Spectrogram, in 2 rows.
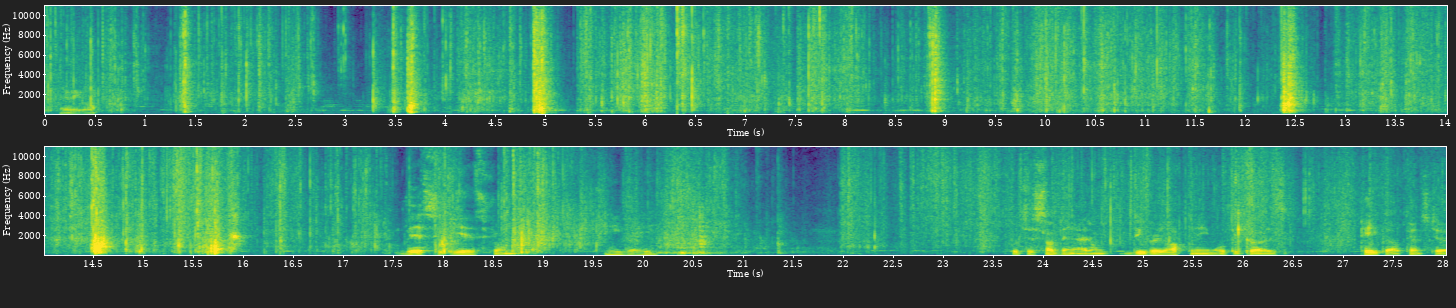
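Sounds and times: plastic mailer crinkling: 0.0 - 28.0.

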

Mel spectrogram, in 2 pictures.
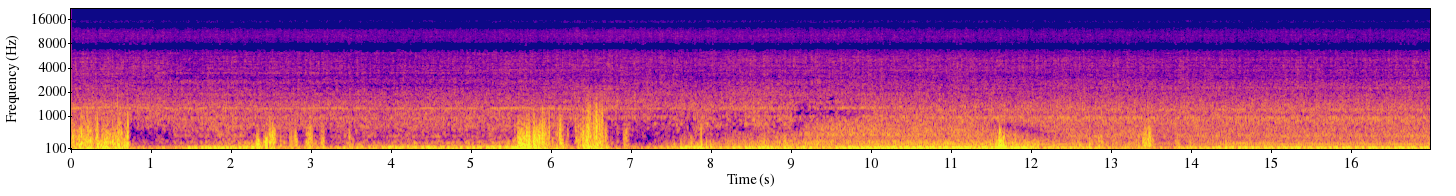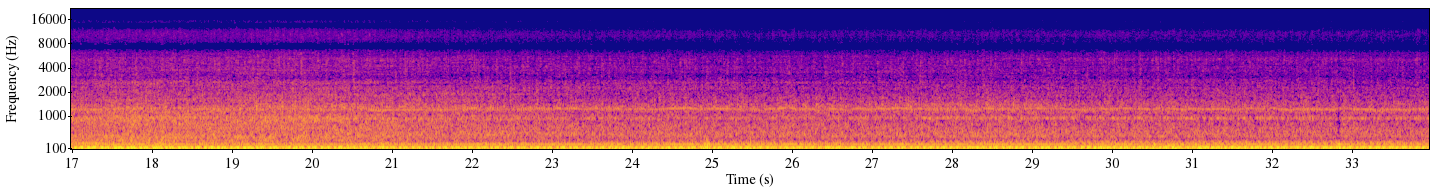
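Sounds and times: car engine idling: 0.0 - 33.9.

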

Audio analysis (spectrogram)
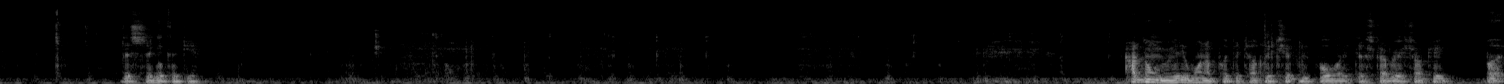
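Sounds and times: chewing soft cookie: 0.0 - 14.6.

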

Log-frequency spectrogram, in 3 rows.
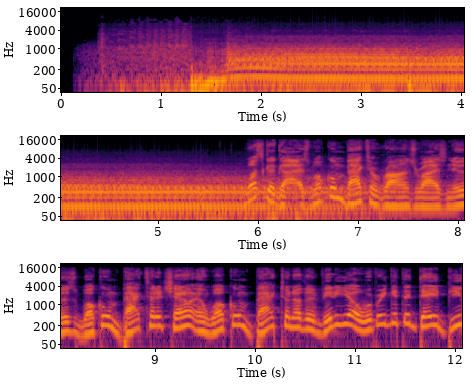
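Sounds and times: car engine rumbling drone: 0.5 - 7.9.

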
